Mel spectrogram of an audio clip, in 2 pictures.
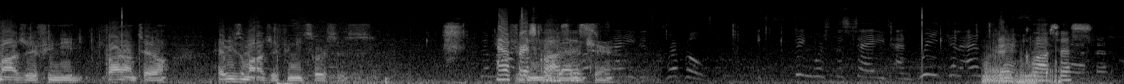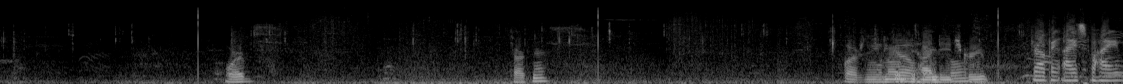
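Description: Sharp, loud clicks at 1.22, 5.22, 9.22, 13.22, 17.22 and 21.22 s are a file header played as audio. Header bytes at each 4 s piece's start play as samples, unlike signal-dependent clicks.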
